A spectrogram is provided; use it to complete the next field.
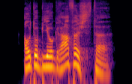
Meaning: inflection of autobiographisch: 1. strong/mixed nominative/accusative feminine singular superlative degree 2. strong nominative/accusative plural superlative degree
- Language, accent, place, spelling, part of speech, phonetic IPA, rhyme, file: German, Germany, Berlin, autobiographischste, adjective, [ˌaʊ̯tobioˈɡʁaːfɪʃstə], -aːfɪʃstə, De-autobiographischste.ogg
